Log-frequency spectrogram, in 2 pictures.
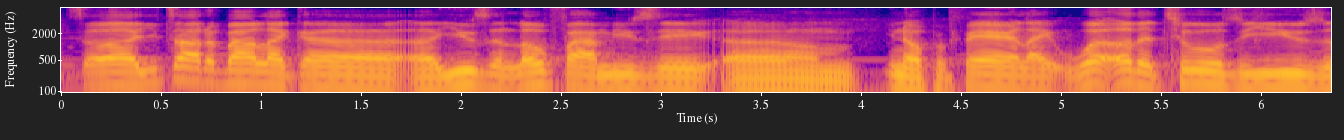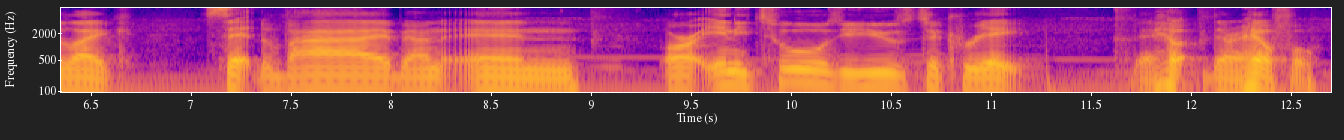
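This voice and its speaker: Male interviewer, mid pitch, informal halting delivery, relaxed chat style, instrumental music underneath. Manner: informal, halting questions, brief affirmations.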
